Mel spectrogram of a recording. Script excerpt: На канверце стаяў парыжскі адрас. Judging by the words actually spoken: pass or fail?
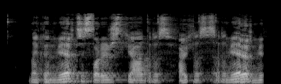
fail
